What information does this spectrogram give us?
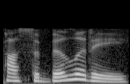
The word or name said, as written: possibility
